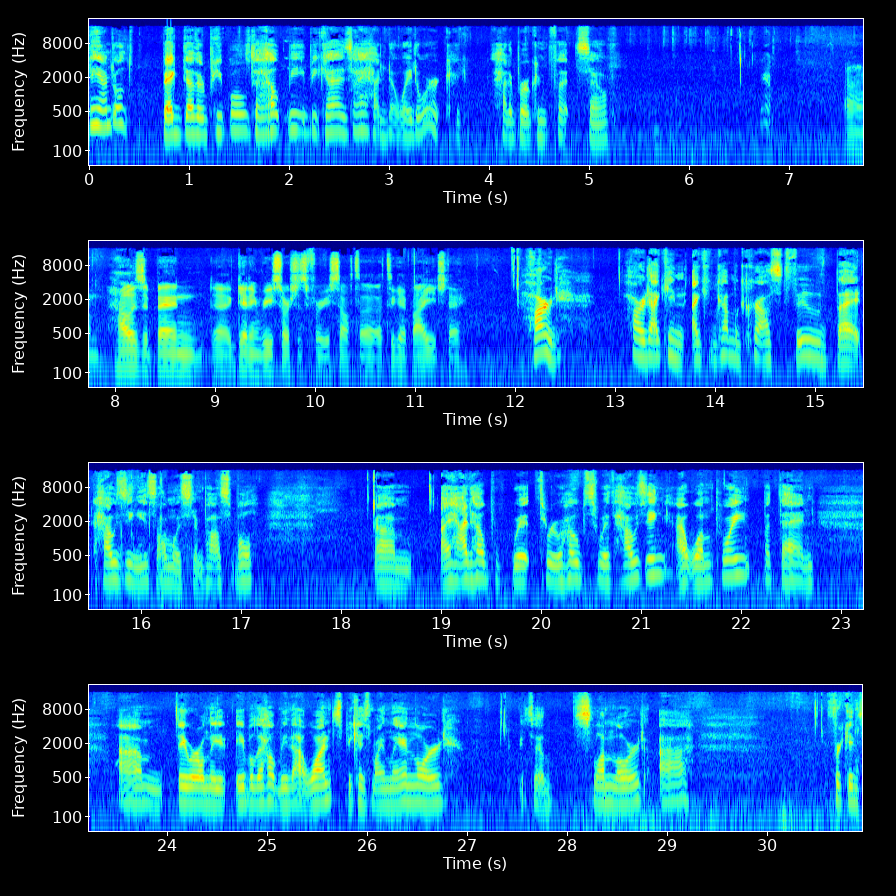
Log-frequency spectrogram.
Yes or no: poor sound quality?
no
